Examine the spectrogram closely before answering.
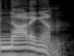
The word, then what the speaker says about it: Nottingham: it's supposed to be nodding them like you don't you don't pronounce the h we got a lot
